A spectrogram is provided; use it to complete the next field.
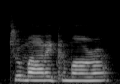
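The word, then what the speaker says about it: Toumani Camara: Most disappointing player on the Trailblazers, I put Tumani Kamara.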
